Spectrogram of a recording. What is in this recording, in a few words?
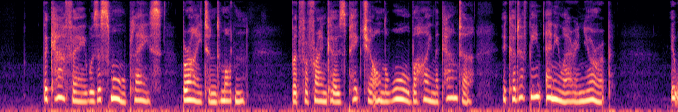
Audiobook, 30s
